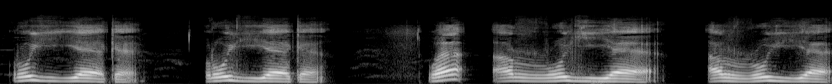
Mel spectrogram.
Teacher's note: فلما بدلتها واو حصل قلب للواو، قلبت هذه الواو ياء، ياء ساكنة، قلبت هذه الواو ياء ساكنة، أصبح عندي ياء ساكنة بعدها ياء متحركة. من ناحية التجويدية تقرأ بالإدغام، إدغام مثلين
